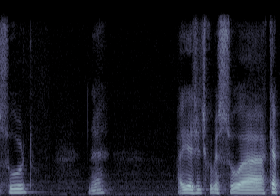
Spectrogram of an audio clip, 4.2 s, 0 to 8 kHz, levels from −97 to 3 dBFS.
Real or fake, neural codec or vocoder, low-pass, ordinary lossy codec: real; none; 7.2 kHz; none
